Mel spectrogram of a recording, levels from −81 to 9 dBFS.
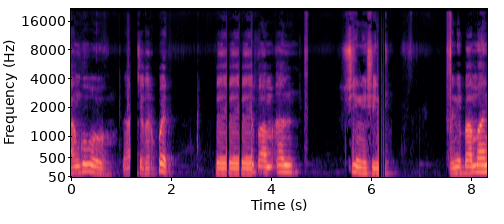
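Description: Swirly, smeared and hollow throughout, this speech recording has blurred consonant attacks and a watery texture in the upper range, even though content still reaches up to about 20 kHz. That points to generation loss, most likely from the audio passing through MP3 encoding at around 96 kbit/s a few times over. Each re-encode quantises again on a shifted frame grid, so the noise and spectral gaps pile up beyond what a single pass at that rate would leave. At 1.12 to 1.33 s the sound drops out for about 140 ms, with crackle on either side of the gap and only faint hiss inside it, and the same thing happens at 6.12 to 6.28 s with a gap of about 131 ms. This is intermittent contact, a loose plug or cable briefly breaking the signal path, where the scrape of the contact opening and closing makes the crackle. From 3.11 to 3.62 s a 252 ms fragment plays twice in a row with a tiny mute at each jump, giving a fast, even stutter. 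That is a CD stuck on one turn: a scratch knocks the laser back to the same track on each revolution, so the same slice of audio repeats until the player gets past it.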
